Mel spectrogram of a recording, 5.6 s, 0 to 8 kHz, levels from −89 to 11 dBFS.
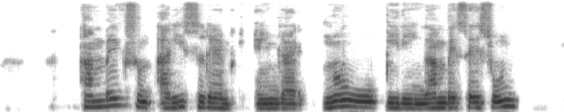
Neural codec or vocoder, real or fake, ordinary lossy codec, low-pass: codec, 16 kHz in and 24 kHz out, 2.2 kbps, FireRedTTS-2 codec; fake; Opus, 64 kbps; 7.2 kHz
